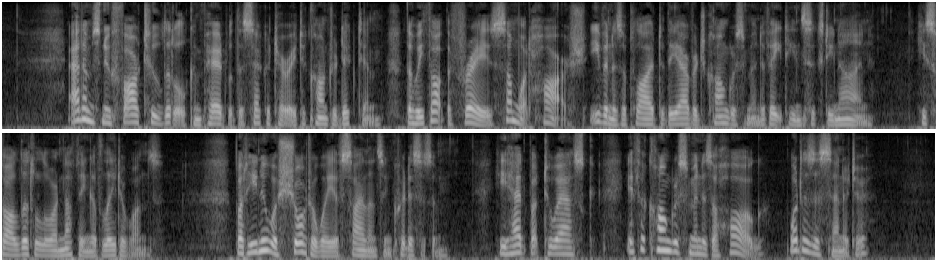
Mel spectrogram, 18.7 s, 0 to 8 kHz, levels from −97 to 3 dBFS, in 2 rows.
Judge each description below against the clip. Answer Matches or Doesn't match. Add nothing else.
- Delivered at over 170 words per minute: Matches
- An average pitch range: Doesn't match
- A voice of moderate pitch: Matches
